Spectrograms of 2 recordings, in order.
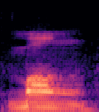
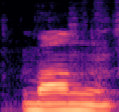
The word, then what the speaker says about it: Meng: But I also know that Meng, or Mung, I guess is how it's supposed to be pronounced. Mung make stuff like that as well, and I believe Bronco do as well.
